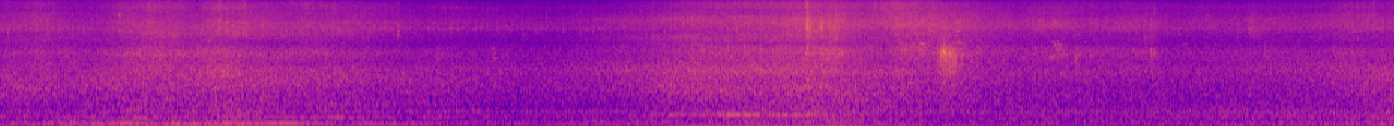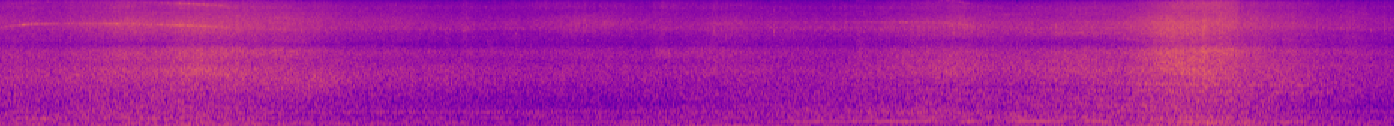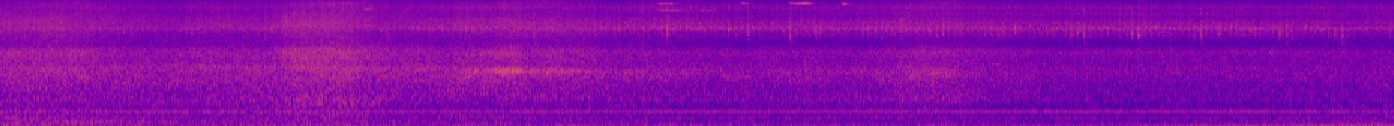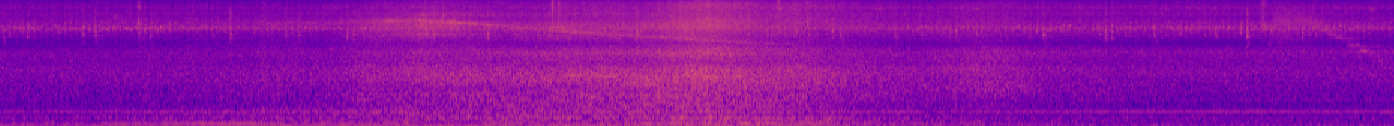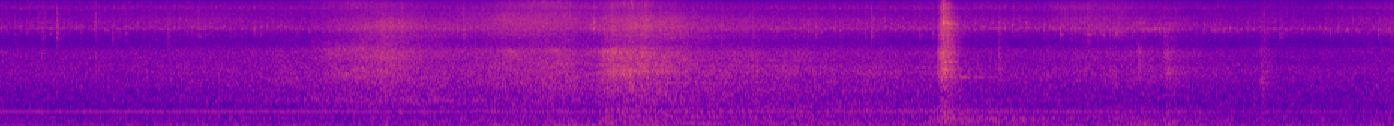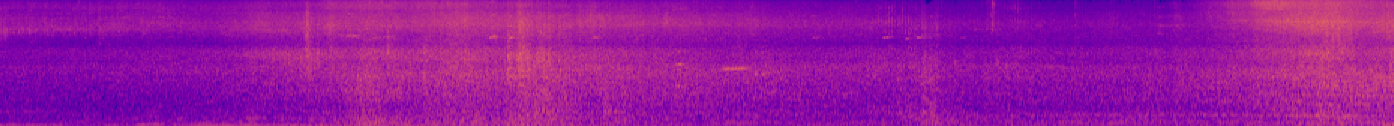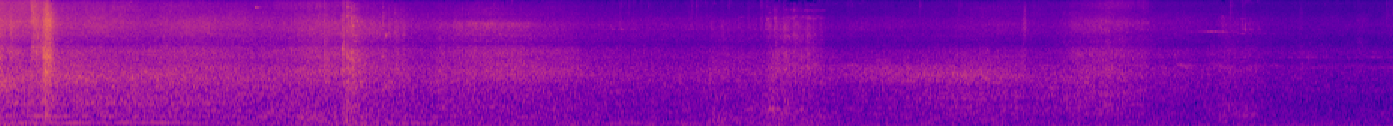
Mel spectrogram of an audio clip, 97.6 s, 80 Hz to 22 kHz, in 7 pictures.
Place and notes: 瑞芳區海濱里, New Taipei City - Traffic Sound
Standing on the roadside, Traffic Sound, Very hot weather
Sony PCM D50+ Soundman OKM II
